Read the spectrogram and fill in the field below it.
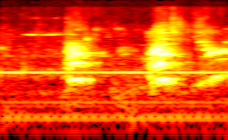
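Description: A female dog barks and yips in two or three short, high bursts, moderately quiet, over a faint steady electrical hum.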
